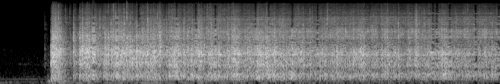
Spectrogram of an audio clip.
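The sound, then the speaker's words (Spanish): A blender switches on abruptly at speed setting 2 and whirs loudly and steadily, a dense motor roar with grinding texture, blending a mixture into a paste, continuing without pause to the end, no voices. “A ver, cocinerito, me puedes colocar encendiendo la licuadora y el número 2.”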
